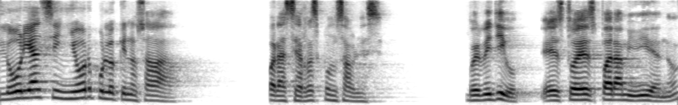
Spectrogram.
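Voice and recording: A man's dark, mellow tone at a fairly high pitch and moderate pace, with ordinary pitch variation, on a very clean recording with a silent background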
